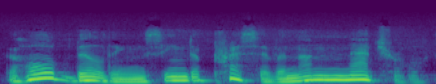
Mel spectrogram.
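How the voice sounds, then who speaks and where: A man's voice: mid-range voice, sing-song, moderate pace, dry recording. An actor playing an anxious male statistician who narrates and grows frightened, in a 1950s radio drama recording. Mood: uneasy. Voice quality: earnest, increasingly panicked. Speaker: narrator and lead character. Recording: dull old 1950s radio broadcast.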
